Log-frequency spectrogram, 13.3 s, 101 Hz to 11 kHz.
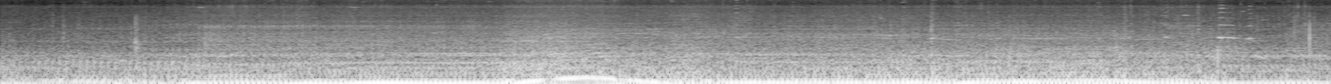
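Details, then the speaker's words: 2013 Arctic Cat Wildcat 1000 V-twin side-by-side on its first drive after revival; deep, even rumble with no knocks, misses or rattles, now idling normally after an earlier high idle the owner suspects was air in the fuel system. Normal running. "I'm going to do the first actual Drive wish me luck here it run so good now it never idled up like this ever again so I'm pretty sure there was just some air in the fuel system"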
